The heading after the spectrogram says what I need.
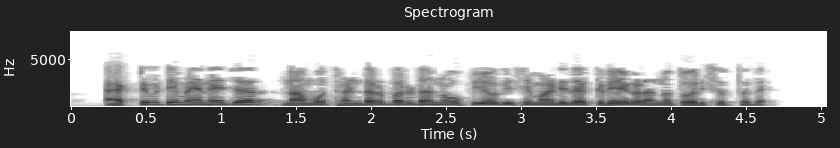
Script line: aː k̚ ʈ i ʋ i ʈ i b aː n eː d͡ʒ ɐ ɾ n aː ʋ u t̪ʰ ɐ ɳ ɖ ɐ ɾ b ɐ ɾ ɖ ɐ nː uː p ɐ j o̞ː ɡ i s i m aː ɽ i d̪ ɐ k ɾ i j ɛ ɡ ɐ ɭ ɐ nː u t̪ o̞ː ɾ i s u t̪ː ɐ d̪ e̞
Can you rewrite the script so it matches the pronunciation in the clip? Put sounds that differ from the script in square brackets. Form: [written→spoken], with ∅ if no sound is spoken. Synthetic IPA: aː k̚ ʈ i ʋ i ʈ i [b→m] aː n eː d͡ʒ ɐ ɾ n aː ʋ u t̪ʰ ɐ ɳ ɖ ɐ ɾ b ɐ ɾ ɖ ɐ nː uː p ɐ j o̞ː ɡ i s i m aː ɽ i d̪ ɐ k ɾ i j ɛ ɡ ɐ ɭ ɐ nː u t̪ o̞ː ɾ i s u t̪ː ɐ d̪ e̞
